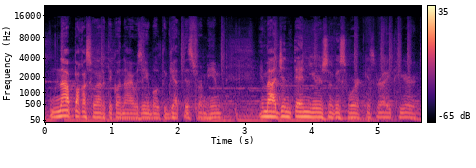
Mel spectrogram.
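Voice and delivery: ordinary talk, nothing marked

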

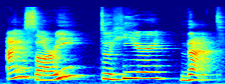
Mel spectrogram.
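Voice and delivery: slow, drawn-out model for repeating; careful slow teacher demo; slow model phrase. Shown as a demonstration. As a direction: stretch each word of "I'm sorry to hear that" so students can copy. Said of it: "Listen and repeat".

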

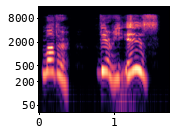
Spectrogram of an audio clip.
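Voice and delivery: put-on very high, excited child's shout; crying child. A narrator's reading. Child points out the boy in the street, crying out. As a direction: call out high as a little boy. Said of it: "he cried".

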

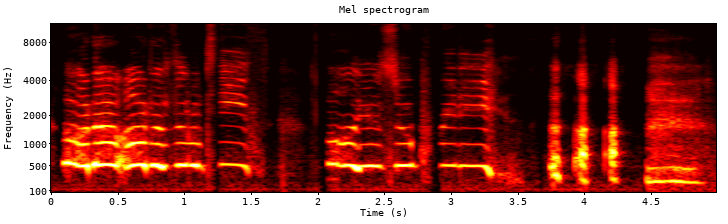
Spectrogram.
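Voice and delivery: high, sing-song pet voice; baby talk to cats. Acted. Owner cooing to her cats, high baby talk. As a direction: coo at the cat like a baby.

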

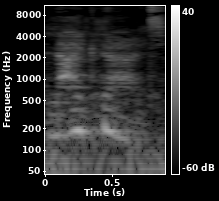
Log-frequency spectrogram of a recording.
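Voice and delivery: whispered approval. Real, not acted. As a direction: say it under your breath. Unvoiced aside.

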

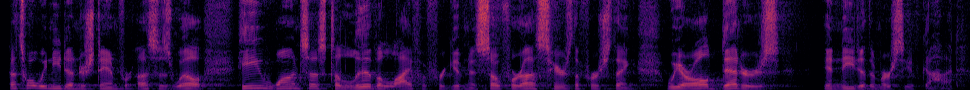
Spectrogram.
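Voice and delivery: ordinary talk, nothing marked

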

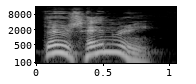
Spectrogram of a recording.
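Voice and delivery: put-on very high little girl voice; excited cry. A narrator's reading. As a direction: call out on spotting a friend. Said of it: "cried Fern, pointing".

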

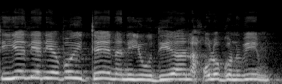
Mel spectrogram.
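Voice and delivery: high-pitched retold begging; urgent imitated plea, pitched well up; desperate pleading. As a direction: act out a woman begging for mercy. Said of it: "מתחננת".

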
